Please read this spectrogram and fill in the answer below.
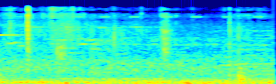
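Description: A dog's claws clicking on concrete as it walks: a few scattered, irregular taps over a low steady rumble.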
